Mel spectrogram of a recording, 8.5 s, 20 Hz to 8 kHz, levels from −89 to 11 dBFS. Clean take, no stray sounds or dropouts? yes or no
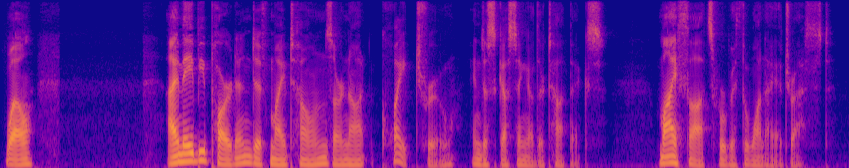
yes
